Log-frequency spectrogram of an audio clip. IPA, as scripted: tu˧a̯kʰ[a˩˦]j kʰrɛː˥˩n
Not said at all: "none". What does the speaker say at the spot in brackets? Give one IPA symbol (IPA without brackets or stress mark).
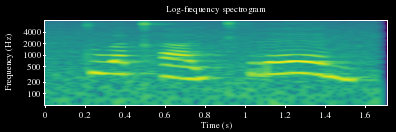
a˩˦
